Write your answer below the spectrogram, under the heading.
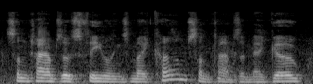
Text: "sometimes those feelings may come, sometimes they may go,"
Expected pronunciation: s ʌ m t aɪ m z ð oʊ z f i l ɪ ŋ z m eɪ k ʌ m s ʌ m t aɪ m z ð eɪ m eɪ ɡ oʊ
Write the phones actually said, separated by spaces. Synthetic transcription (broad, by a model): s ʌ m t aɪ m z ð oʊ z f i l ɪ ŋ z m eɪ k ʌ m s ʌ m t aɪ m z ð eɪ m eɪ ɡ oʊ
